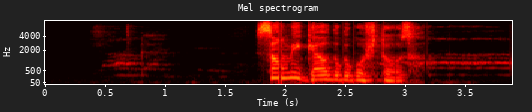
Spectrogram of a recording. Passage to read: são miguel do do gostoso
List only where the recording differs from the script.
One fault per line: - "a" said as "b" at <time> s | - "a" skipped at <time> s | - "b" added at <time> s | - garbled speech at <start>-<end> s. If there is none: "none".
none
